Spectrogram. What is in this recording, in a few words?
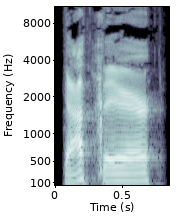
saying got there sing songy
